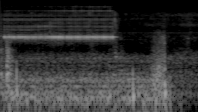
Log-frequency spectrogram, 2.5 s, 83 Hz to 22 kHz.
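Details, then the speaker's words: Carbon monoxide detector over 10 years old: shrill, steady high-pitched beep about a second and a half, then quiet, repeating chirp; end-of-life warning, needs replacing. "Why is the carbon monoxide detector making a chirping sound? That's been happening ever since,"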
